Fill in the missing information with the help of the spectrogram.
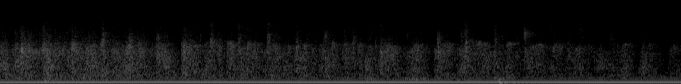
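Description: Audience applauding: many hands clapping in an even patter, over a low steady hum.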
